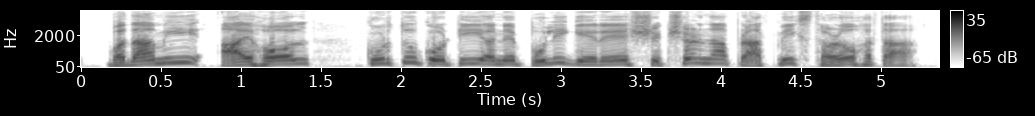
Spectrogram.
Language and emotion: Gujarati, neutral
